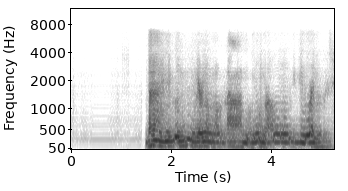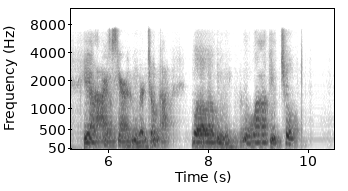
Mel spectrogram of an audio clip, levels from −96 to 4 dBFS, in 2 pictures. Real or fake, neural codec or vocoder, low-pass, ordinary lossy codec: fake; codec, 16 kHz, 0.5 kbps, FreqCodec, smaller model; 7.2 kHz; Opus, 64 kbps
